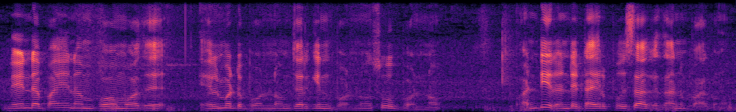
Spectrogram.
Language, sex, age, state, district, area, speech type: Tamil, male, 60+, Tamil Nadu, Dharmapuri, rural, spontaneous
